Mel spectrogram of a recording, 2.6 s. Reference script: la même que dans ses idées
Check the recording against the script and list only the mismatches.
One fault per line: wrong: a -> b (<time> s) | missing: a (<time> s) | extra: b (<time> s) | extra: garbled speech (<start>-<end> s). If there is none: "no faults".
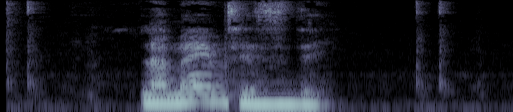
missing: que dans (1.1 s)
